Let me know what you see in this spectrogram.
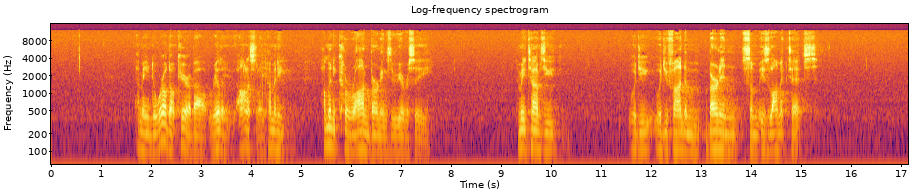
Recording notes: Recorded during Wednesday night Bible Study.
